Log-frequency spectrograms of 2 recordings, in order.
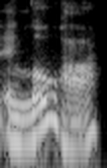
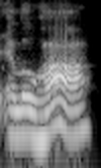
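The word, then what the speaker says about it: אלוה: term is eloha eloha now we get the pronunciation eloha from the mtic scribes who place under the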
